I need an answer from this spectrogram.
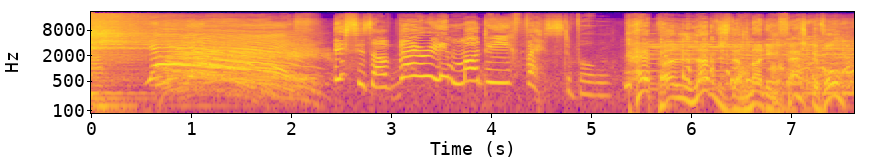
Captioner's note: all laugh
